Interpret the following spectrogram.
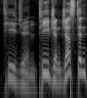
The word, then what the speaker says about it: Tietjen: I always it up it's teachin teach and Justin give around applause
